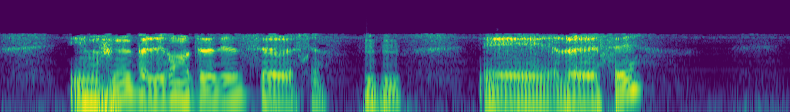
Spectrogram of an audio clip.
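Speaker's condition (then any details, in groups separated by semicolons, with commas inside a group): Parkinson's disease; voice sometimes trembles, sometimes intelligible, sometimes not understood at all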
